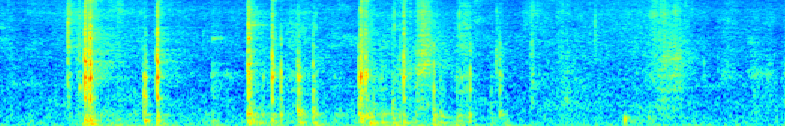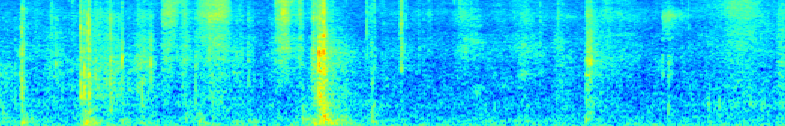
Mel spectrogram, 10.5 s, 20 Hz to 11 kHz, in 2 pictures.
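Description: Plastic window-frame trim on an Audi Q7 front door being worked loose and pulled off by hand: a run of irregular clicks and snaps from its clips and the plastic flexing. The loudest come about half a second in, at one second and at about seven and a half seconds.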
